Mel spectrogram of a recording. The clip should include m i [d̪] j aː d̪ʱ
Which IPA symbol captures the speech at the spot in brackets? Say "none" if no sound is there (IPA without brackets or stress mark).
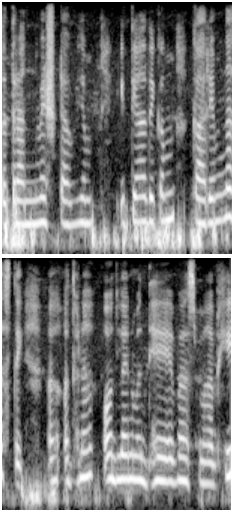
t̪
